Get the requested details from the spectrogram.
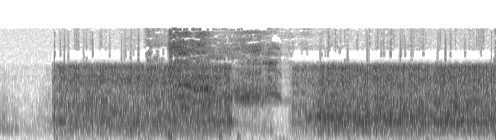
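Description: Air rushes out of a balloon in a loud, steady hiss that starts after a brief silence, breaks off for an instant, then keeps going to the end.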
